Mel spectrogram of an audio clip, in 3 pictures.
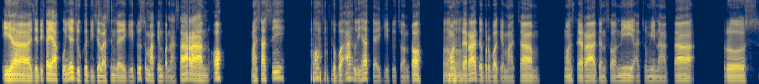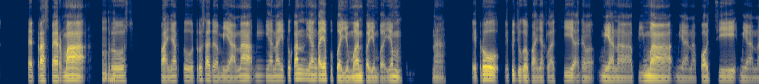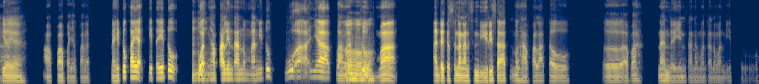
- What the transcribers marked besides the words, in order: chuckle; in Latin: "Monstera adansonii, acuminata"; in Latin: "tetrasperma"; other background noise; stressed: "banyak"; tapping
- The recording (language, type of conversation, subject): Indonesian, unstructured, Apa hal yang paling menyenangkan menurutmu saat berkebun?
